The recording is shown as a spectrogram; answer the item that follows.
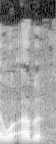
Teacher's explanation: واو ہونٹوں کی گلائی سے با ساکن پہ قلقلہ ہے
